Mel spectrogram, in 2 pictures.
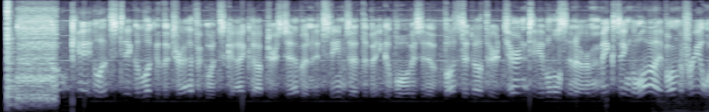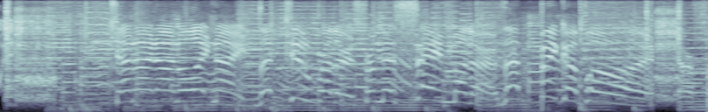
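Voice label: voice over; baka boyz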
